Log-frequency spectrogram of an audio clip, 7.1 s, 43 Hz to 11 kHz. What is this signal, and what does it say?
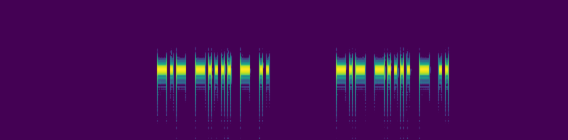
Morse code, heard as a keyed tone, about 30 wpm, 700 Hz. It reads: K6TI K6TI
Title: USA Call Signs - 4 Characters - Repeated 2x - 30wpm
